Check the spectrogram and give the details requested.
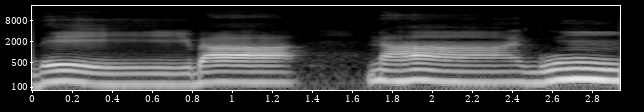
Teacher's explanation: यसरी देवाना आकारदेखि परिरहेको अनुस्वार ह्रस्व हुनु पर्थ्यो, तर यहाँ चाहिँ यो नियम अनुसार पछाडिपट्टि हकारसँग रिकारको संयोग भएको हुनाले अगाडिको गु दीर्घदेखि परिरहेर पनि दीर्घ नै भयो। त्यसकारण देवा नागु यसरी दीर्घ उच्चारण हुन्छ।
